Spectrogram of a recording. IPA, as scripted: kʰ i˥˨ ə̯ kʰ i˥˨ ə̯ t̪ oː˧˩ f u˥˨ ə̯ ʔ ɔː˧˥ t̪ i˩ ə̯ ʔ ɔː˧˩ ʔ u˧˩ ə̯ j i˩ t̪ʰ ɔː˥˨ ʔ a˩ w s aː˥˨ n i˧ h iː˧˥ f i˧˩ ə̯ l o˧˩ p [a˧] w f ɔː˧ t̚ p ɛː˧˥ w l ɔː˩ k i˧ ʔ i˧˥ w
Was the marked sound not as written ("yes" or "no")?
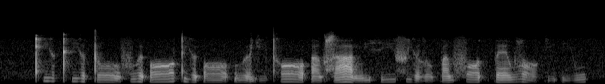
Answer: yes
